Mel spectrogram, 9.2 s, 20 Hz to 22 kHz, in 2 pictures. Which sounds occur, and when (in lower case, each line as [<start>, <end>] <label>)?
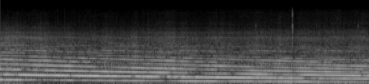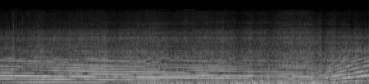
[0.00, 9.23] wind
[0.01, 9.23] siren
[6.17, 9.23] wind noise (microphone)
